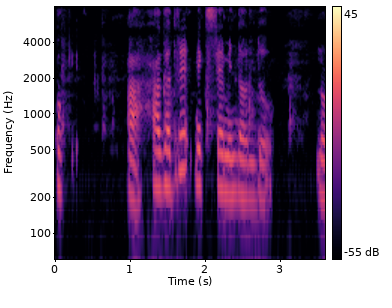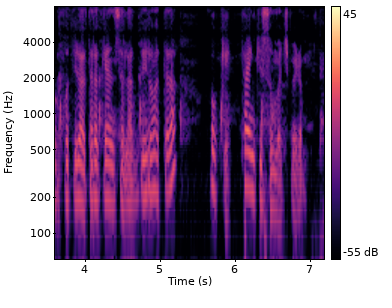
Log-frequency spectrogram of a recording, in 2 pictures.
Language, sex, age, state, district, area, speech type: Kannada, female, 18-30, Karnataka, Chikkamagaluru, rural, spontaneous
